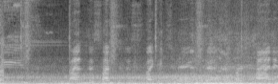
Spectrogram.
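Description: Short vocal sounds from people, heard several times over a steady low rumble.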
